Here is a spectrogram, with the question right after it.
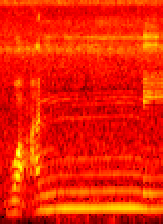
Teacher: وانی، نون مشدد ہے اس وجہ سے غنہ کریں، غننے کا مطلب ہے آواز کو ناک میں لے کے جانا ایک الف کی مقدار میں۔ ایک الف کی مقدار کا اندازہ آپ اس طرح کر سکتے ہیں کہ ایک انگلی کھولنے یا بند کرنے میں جتنا ٹائم لگتا ہے۔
